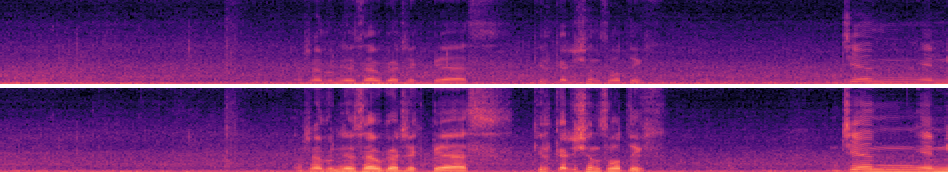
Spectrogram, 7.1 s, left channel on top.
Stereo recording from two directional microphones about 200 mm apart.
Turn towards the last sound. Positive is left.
turn(degrees=-20)  # may be behind; listen again after turning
